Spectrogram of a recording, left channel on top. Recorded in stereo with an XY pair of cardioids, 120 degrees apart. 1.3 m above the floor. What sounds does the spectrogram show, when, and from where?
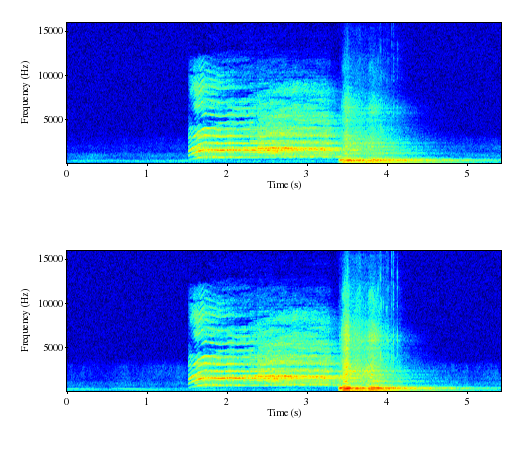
1.5 s a scream: 10° right, 1.5 m; by 3.3 s 15° right, 2.5 m
3.4 s a blender: 60° right, 0.5 m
